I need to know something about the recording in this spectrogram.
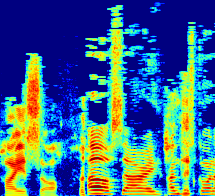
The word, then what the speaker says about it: Piasa: I keep calling it Piasa, and it's actually pronounced Piasa.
